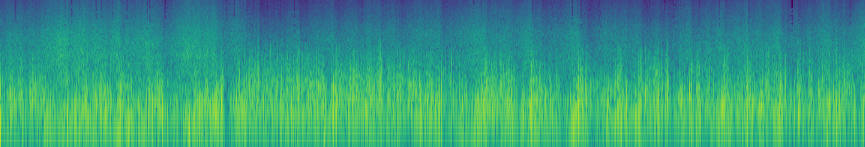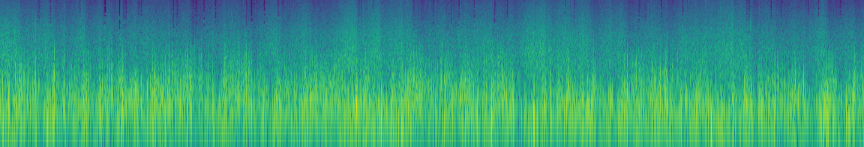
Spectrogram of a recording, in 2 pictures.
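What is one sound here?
Wind rumbles into a microphone outdoors.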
